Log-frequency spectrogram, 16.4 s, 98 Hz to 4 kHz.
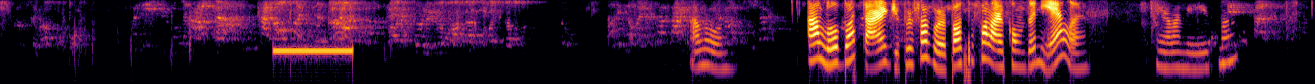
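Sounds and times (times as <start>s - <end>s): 
telephone ringback tone as an outgoing call is placed: 3.4s - 4.4s
speech: 8.7s - 9.2s, 10.1s - 13.7s, 14.4s - 15.6s.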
